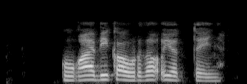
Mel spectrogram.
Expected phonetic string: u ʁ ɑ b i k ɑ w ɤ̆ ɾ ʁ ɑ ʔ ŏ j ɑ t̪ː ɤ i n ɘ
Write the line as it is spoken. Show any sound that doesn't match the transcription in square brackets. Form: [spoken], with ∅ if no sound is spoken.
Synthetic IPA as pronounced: u ʁ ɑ b i k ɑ w ɤ̆ ɾ [ð] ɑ ʔ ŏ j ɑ t̪ː ɤ i n ɘ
